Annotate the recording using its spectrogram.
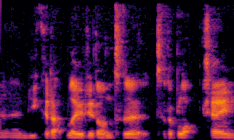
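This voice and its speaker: A man with a British accent, dry, close sound with no echo, very clean recording, silent background. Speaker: crypto podcast co-host. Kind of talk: casual chat. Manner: halting, repeats words.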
